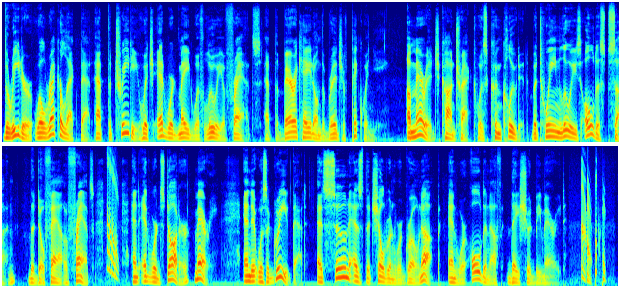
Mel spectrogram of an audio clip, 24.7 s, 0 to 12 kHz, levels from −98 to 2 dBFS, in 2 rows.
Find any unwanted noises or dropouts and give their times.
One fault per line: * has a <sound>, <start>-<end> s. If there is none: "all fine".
* has a chirp, 14.4-14.7 s
* has a chirp, 23.9-24.4 s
